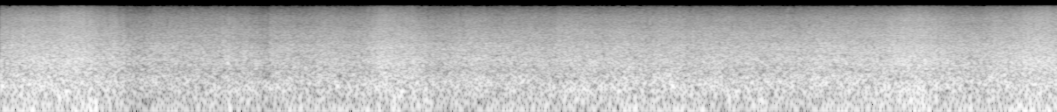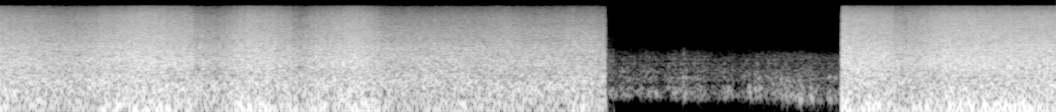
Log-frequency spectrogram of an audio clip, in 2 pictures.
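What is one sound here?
Strong storm wind roars steadily.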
